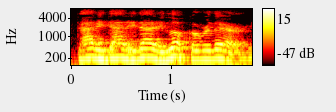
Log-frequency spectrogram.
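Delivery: put-on high, eager child calling her dad; excited little girl. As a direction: play the daughter thrilled by the view, pulling at Daddy. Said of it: "she's getting all excited".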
